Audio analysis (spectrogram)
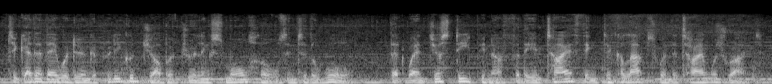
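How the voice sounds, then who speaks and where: An actor playing the narrator of a police thriller, in scripted dramatic radio narration. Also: male voice, low-pitched, animated, fairly quick. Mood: narrating. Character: male storyteller of a police thriller. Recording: loud music under the voice. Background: loud music.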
